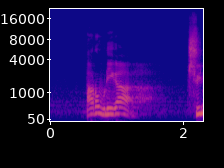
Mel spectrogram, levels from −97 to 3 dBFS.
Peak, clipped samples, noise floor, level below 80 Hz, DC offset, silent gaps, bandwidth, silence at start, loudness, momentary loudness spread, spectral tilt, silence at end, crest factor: -36 dBFS; under 0.1%; -81 dBFS; under -90 dBFS; under 0.1%; none; 18 kHz; 0.55 s; -49 LUFS; 17 LU; -4 dB/octave; 0 s; 14 dB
